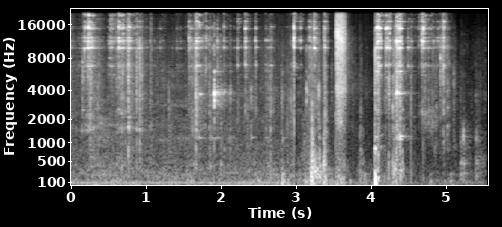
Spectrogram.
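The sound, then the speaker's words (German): A Sternburg beer bottle is pried open with a bottle opener: metallic jingling and rattling, then a few sharp glassy clicks and a quick snap of the cap, with no talking. “Krieg ich mal einen Flaschenöffner?”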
